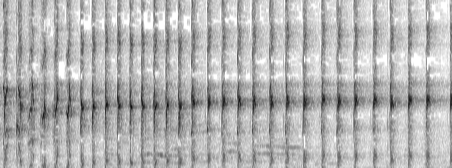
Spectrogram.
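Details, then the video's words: Lovebird calling to a rival, lure sound encouraging long chattering; sharp, metallic chips repeat at a quick, steady pace, about six per second, forming a sustained rattle indoors. "LOVE BIRD MEMANGGIL LAWAN AGAR RAJIN NGEKEK PANJANG"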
